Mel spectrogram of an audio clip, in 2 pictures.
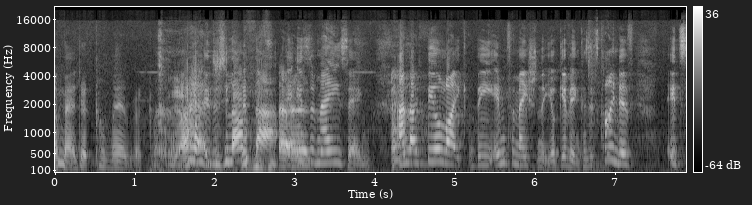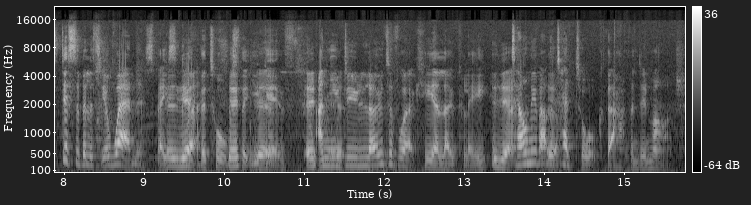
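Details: Adult woman, interviewer; typical speech.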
